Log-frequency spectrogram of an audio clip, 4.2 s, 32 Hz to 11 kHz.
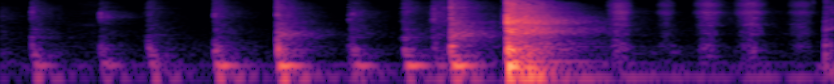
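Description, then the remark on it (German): A voice-free imitation of a dog's claws clicking on a parquet floor in an apartment: a steady series of about fifteen sharp taps, one louder scrape-like burst in the middle, then quicker, lighter clicks. “Und ich schlafe einfach seit 5 Nächten nicht mehr, weil du hörst halt immer, Achtung, ich simuliere das jetzt, weil die hat Fingernägel und Parkett, ja?”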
